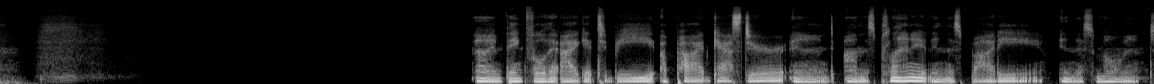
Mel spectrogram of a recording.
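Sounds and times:
deep inhale taken together during a gratitude breathing moment: 0:00.0 - 0:01.6
speech: 0:04.7 - 0:11.5.

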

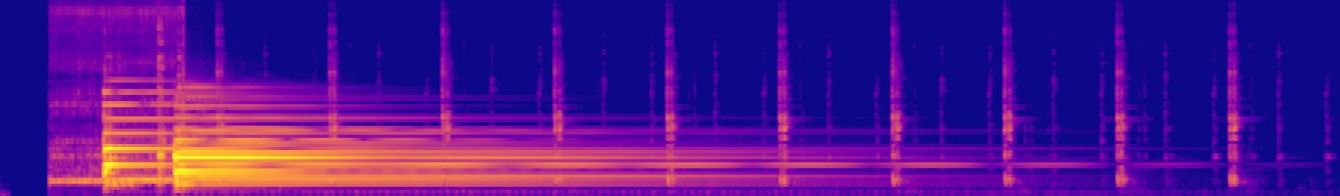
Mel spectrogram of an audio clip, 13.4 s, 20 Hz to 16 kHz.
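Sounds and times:
grandfather clock striking the hour with a resonant chime: 0:00.5 - 0:09.4
grandfather clock ticking: 0:00.7 - 0:13.3.

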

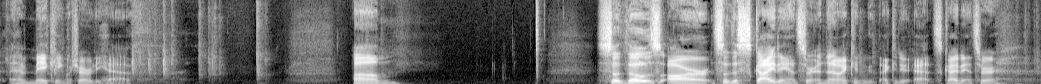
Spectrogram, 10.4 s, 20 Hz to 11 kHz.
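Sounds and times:
speech: 0:00.1 - 0:01.6, 0:03.5 - 0:04.1, 0:06.0 - 0:10.2
computer keyboard typing: 0:00.5 - 0:02.8, 0:08.4 - 0:09.1, 0:10.2 - 0:10.4.

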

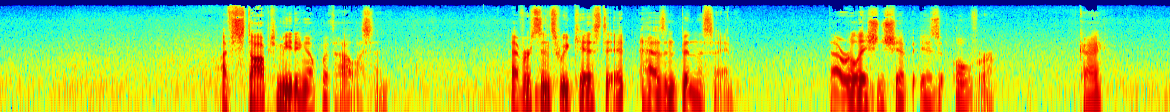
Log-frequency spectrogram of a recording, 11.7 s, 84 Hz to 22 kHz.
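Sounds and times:
ocean surf washing onto a shore: 0:00.0 - 0:11.7
speech: 0:02.2 - 0:04.0, 0:05.1 - 0:07.4, 0:08.3 - 0:10.0, 0:10.8 - 0:11.1.

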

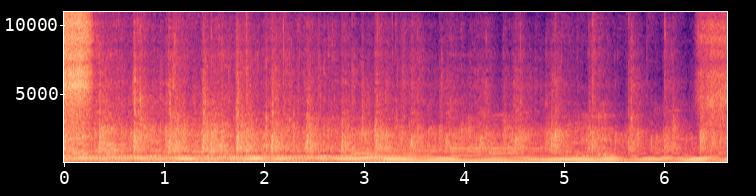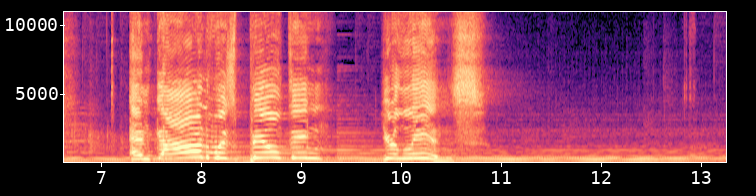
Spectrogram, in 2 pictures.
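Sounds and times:
audience clapping at a church service: 0:00.0 - 0:08.8
organ or keyboard chords: 0:00.0 - 0:13.2
speech: 0:07.3 - 0:10.8.

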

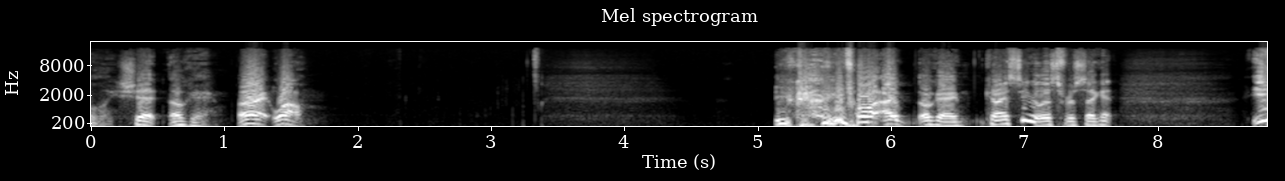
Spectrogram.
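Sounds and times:
speech: 0:00.0 - 0:01.7, 0:05.1 - 0:08.0
slow heavy exhale of breath: 0:03.4 - 0:04.4, 0:07.7 - 0:08.6.

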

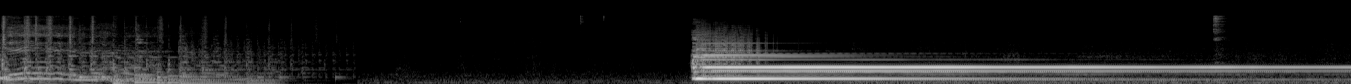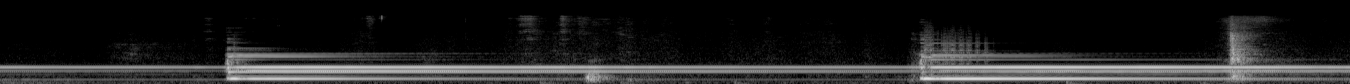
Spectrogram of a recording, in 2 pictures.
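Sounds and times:
resonant bell struck and ringing: 0:06.9 - 0:26.9.

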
